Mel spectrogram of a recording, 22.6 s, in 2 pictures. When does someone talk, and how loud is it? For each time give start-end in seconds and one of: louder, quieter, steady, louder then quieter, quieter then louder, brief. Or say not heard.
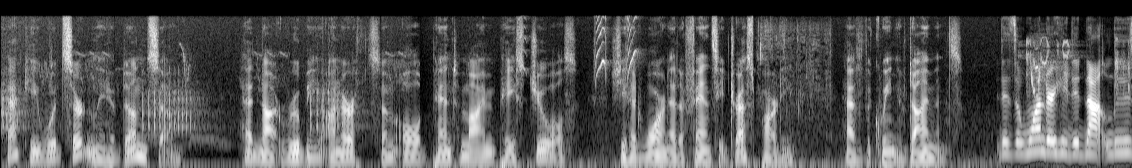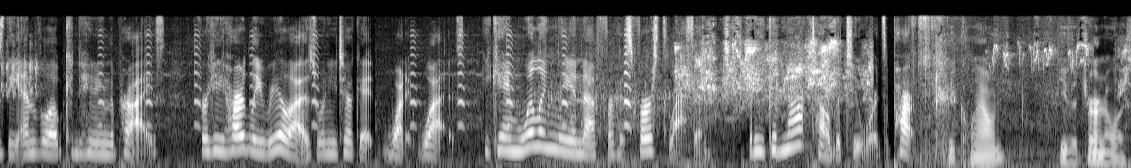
0.1-22.6 steady.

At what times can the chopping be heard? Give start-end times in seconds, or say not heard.
not heard.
